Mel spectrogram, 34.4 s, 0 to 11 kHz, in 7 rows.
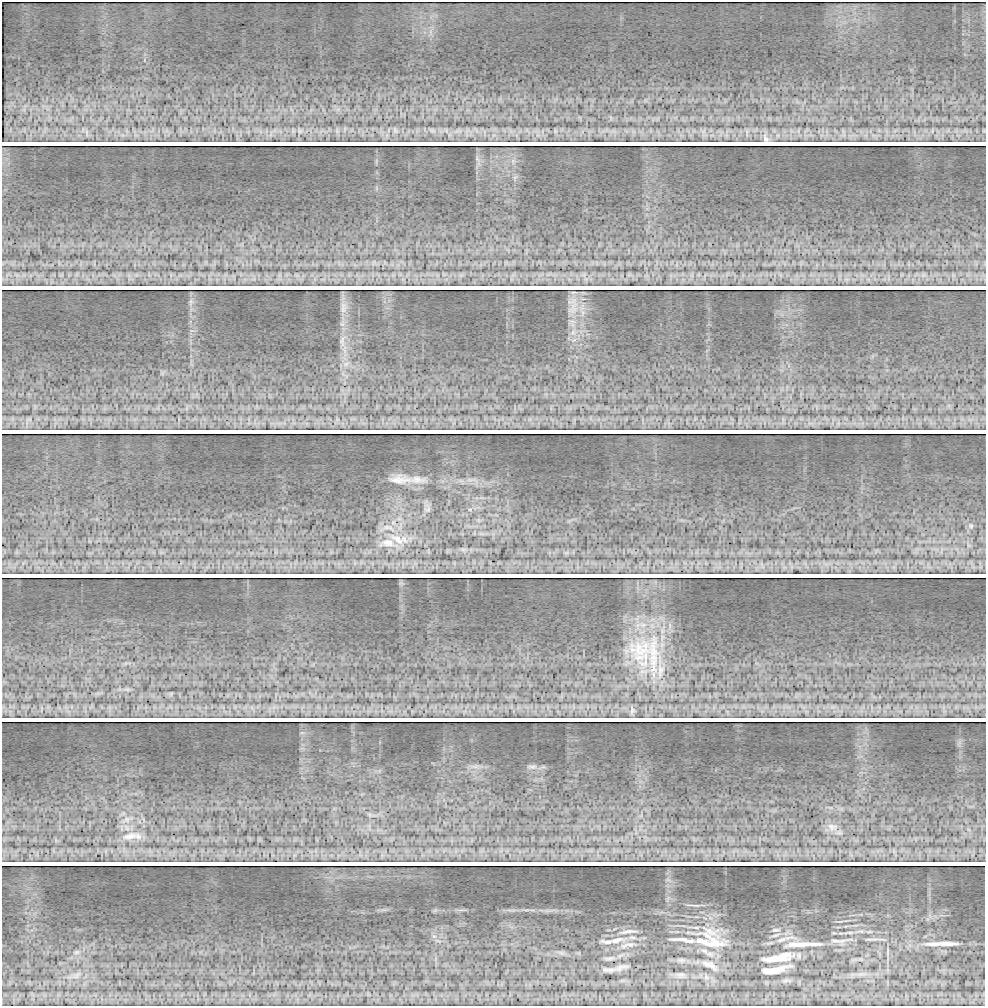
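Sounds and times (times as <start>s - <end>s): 
food trucks: 0.0s - 34.4s.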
